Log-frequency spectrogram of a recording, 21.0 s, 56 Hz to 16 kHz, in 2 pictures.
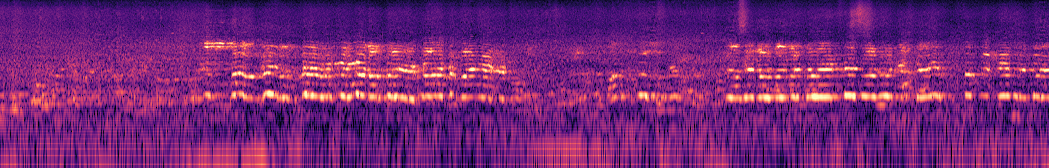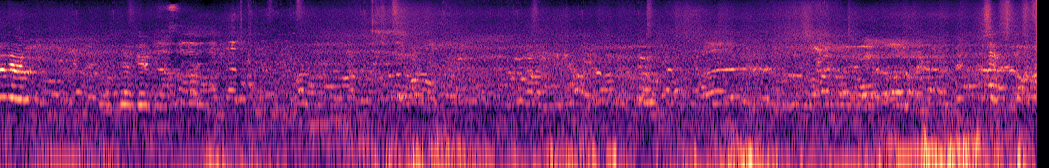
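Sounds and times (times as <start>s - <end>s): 
street bustle in Paris: 0.0s - 20.9s.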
